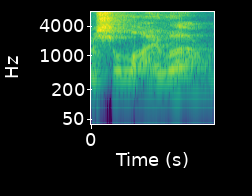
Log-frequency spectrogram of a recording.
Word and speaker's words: Shalila: So, all right, so another comment came from Shalila, rhymes with Delilah.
